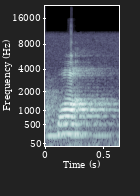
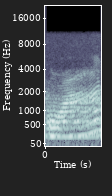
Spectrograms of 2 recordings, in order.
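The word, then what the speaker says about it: は: chủ vị, cho nên sẽ đọc là wa, wa. Không đọc là quá nhá, không phải là đánh dấu sắc hẳn cho nó, mà đọc hơi hơi bật lên một chút thôi.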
